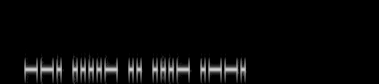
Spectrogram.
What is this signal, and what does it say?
Morse code, heard as a keyed tone, about 30 wpm, 700 Hz. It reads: G4IVP
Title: DXCC-100 Call Signs - 5 Characters - Repeated 3x - 30wpm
